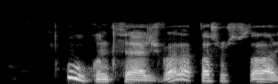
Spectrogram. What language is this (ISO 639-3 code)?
kab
